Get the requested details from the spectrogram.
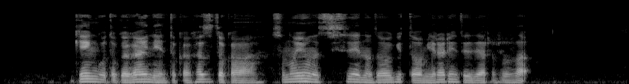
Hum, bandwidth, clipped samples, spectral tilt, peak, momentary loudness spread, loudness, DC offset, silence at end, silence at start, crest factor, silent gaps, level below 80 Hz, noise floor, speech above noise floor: none; 11.5 kHz; under 0.1%; -4.5 dB/octave; -6 dBFS; 7 LU; -27 LUFS; under 0.1%; 1 s; 0.7 s; 22 dB; none; -48 dBFS; -65 dBFS; 38 dB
